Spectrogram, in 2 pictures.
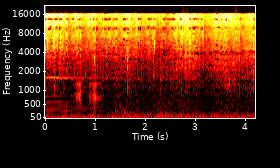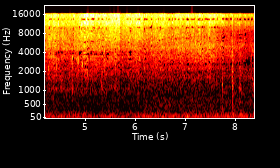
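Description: Potato dosa filling frying in a pan, a steady sizzle.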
